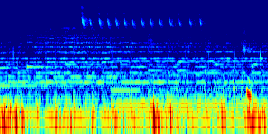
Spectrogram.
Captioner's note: bird chirping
